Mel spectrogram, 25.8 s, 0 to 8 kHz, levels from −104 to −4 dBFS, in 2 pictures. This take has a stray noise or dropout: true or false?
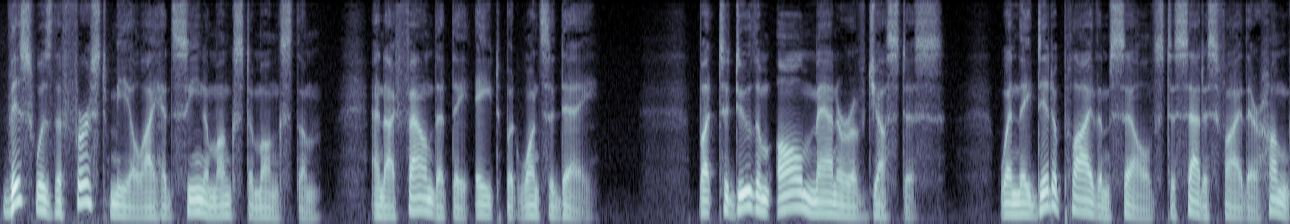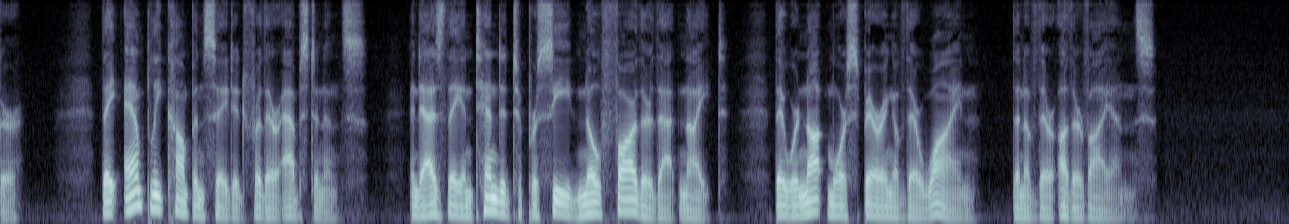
false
